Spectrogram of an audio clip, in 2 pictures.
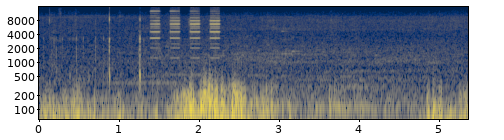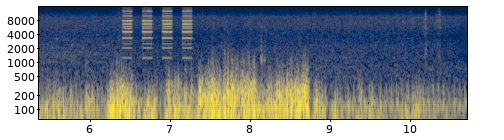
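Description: Wind buffeting the microphone in gusts. Twice, a quick run of four electronic beeps, about one and a half seconds in and again about six seconds in.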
